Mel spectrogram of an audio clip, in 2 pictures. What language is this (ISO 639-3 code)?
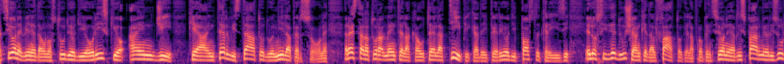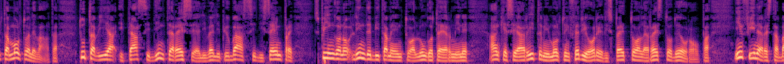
ita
